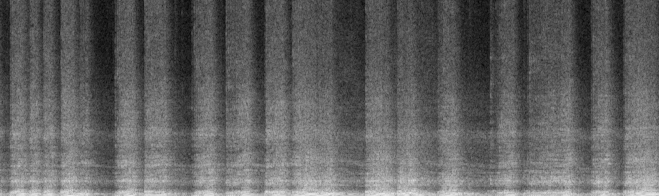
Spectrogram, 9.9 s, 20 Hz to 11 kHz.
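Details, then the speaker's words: 2JZ-swapped BMW E36 on its first drive, throttle blipped: revs rise unevenly and sag in bursts, a stumble when revving. The owner suspects it runs lean as revs rise and may raise base fuel pressure; not confirmed. "i might have to adjust fuel pressure um because it seems like it's getting a little lean as i rev it up so i might have to just increase the fuel pressure a bunch the base"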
